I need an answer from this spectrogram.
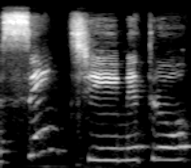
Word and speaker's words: centímetro: Vasculhando com LH, cada centímetro, olha o acento aqui, né? Toda proparoxítona é acentuada, sílaba forte não é a última, não é a penúltima, é a antepenúltima, proparoxítona, centímetro, tá bom?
